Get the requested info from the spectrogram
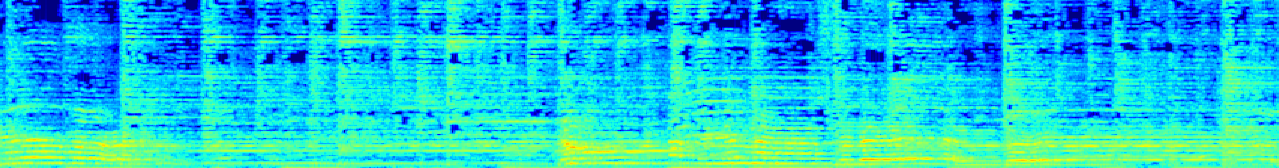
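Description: Live string-band music: a fiddle carries the melody in phrases over acoustic guitar and upright bass.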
